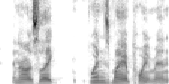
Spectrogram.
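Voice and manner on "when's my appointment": worn-out, beaten-down, defeated and resigned tone. Retelling calling the dentist's office about an appointment, retelling a defeated tone. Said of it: "You're so defeated".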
